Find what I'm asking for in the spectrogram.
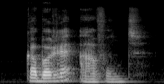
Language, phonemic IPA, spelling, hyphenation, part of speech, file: Dutch, /kaː.baːˈrɛtˌaː.vɔnt/, cabaretavond, ca‧ba‧ret‧avond, noun, Nl-cabaretavond.ogg
- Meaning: cabaret evening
